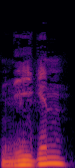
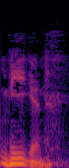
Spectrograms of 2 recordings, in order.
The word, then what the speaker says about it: Negan: That's coming back with Negan. Who? Negan. He's the bad guy. Big badgan. Not Megan.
